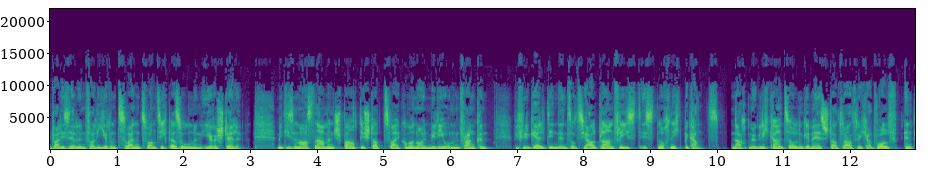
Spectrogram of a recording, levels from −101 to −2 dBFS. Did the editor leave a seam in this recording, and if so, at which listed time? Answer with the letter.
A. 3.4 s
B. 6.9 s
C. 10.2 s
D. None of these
D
